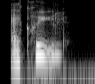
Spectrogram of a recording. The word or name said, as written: AKRYLET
